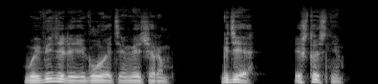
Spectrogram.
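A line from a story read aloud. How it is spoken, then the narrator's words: Surprisingly even voice. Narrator (Russian): Девушка на удивление ровным голосом ответила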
